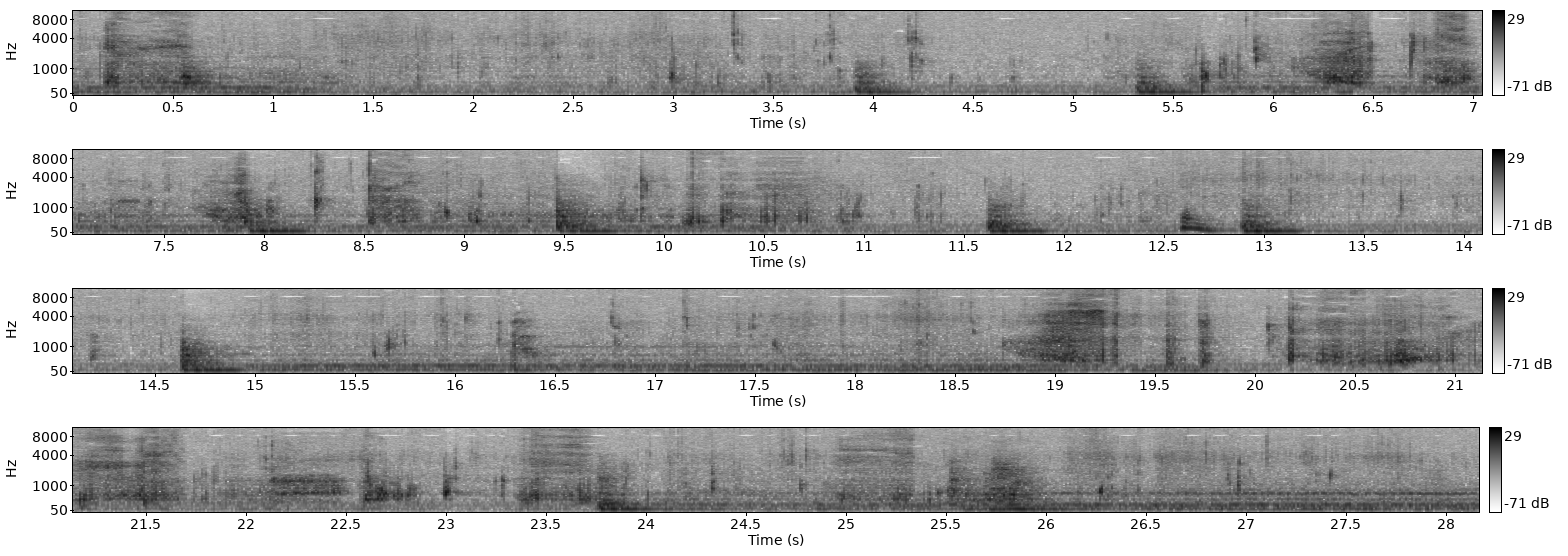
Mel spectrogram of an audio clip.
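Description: A young woman chews and smacks her lips loudly, close to a microphone.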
